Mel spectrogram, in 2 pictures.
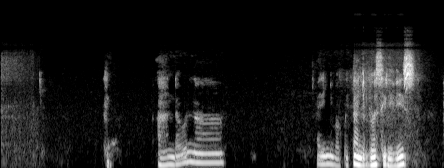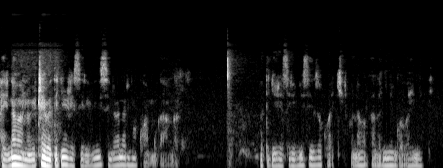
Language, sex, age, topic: Kinyarwanda, male, 25-35, health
